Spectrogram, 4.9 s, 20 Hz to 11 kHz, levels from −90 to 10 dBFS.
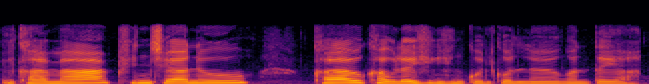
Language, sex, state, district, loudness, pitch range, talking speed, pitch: Wancho, female, Arunachal Pradesh, Longding, -17 LUFS, 190-230 Hz, 185 wpm, 210 Hz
